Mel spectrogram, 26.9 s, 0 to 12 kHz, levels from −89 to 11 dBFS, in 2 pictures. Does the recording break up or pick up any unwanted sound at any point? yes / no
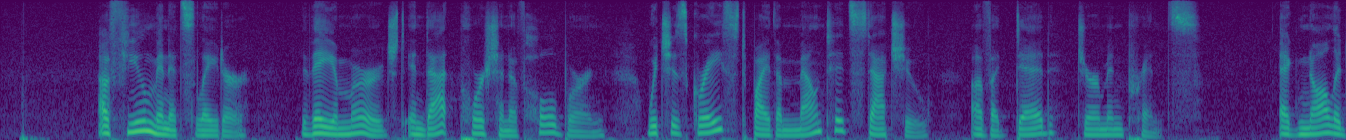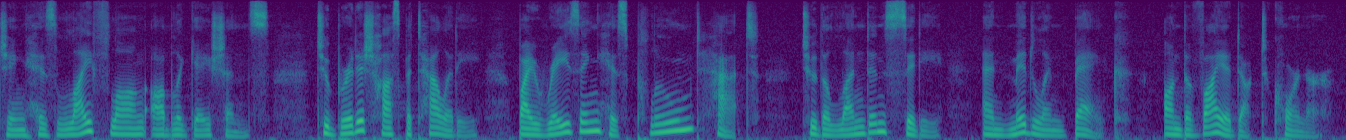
yes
